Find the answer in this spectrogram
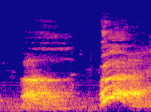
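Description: A young man's voice letting out two loud, drawn-out grunts as he lifts a barbell: one about a third of a second in, a second at about a second and a half.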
